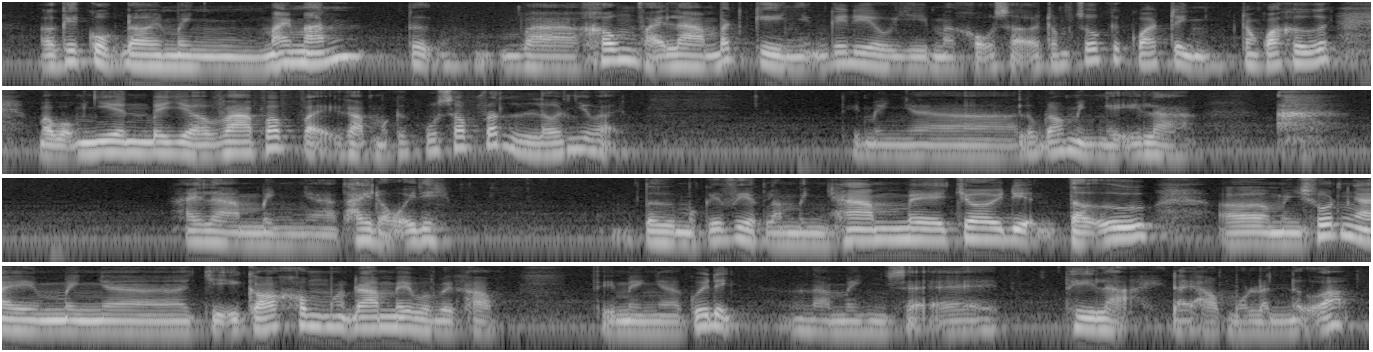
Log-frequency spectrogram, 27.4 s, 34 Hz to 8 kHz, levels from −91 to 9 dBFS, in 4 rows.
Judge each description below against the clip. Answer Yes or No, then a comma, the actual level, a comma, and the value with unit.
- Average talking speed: Yes, average, 215 wpm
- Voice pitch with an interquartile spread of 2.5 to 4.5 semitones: No, average, 5.0 semitones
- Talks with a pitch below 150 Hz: Yes, low, 135 Hz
